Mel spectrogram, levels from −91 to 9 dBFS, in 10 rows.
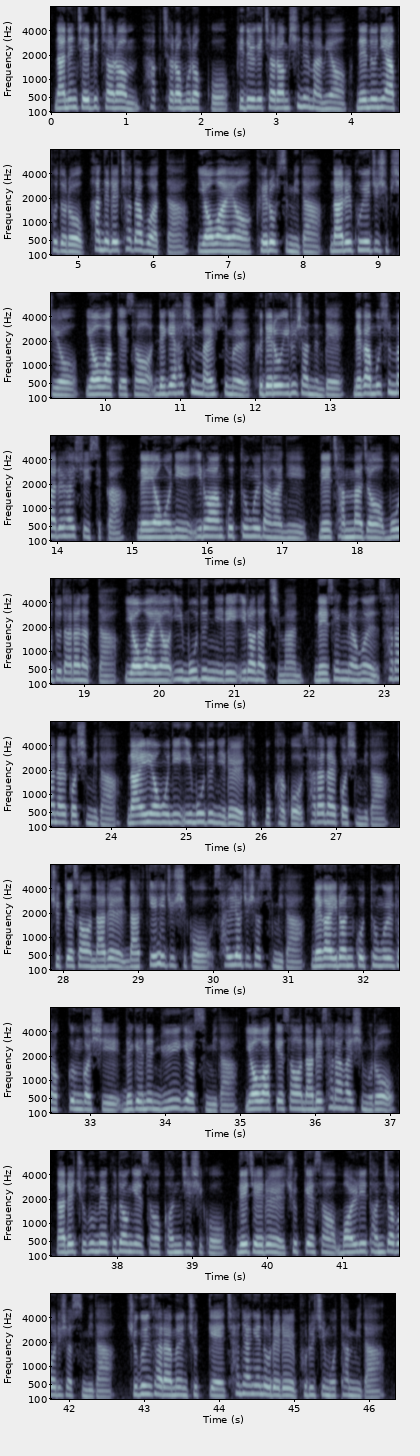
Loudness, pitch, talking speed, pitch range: -25 LUFS, 205 Hz, 330 characters per minute, 190-225 Hz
